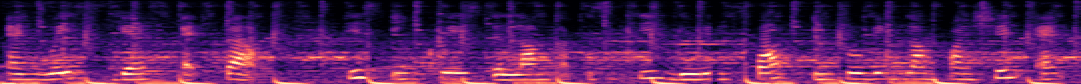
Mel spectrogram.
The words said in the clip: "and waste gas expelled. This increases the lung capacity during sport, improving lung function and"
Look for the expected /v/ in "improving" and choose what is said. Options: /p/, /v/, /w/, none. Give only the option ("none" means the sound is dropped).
/v/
